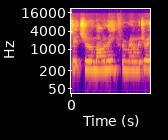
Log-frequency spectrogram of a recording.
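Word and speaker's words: Tchouaméni: Is that how you pronounce it? Chouamani from Real Madrid? Chouameni, yeah, of Real Madrid fame.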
